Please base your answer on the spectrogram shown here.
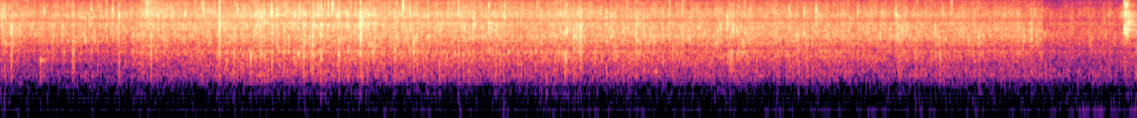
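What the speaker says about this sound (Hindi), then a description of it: "अब इस बर्तन में चिकन सम्मिलित करते हैं।" Chicken pieces drop into hot oil in a pan and sizzle loudly and continuously, a dense crackling hiss that holds steady throughout.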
